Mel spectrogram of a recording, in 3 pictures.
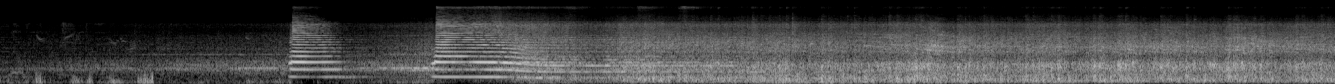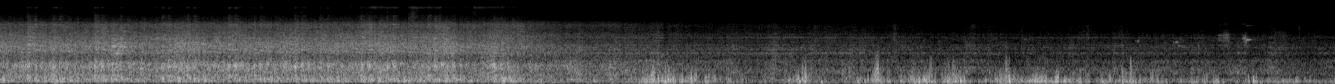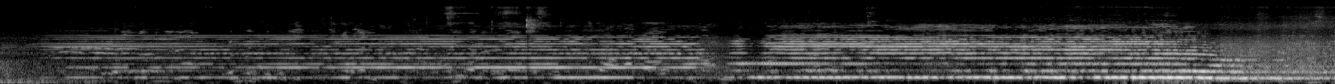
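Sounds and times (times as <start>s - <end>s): train coaches rushing past: 0.0s - 40.0s
train horn blasts: 2.4s - 9.7s, 27.0s - 40.0s.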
